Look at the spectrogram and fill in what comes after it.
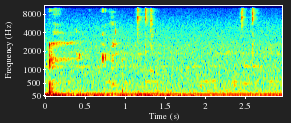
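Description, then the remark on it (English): A handful of sharp, quick clicks spaced irregularly, as someone quickly clicks through photos of a woman on a phone or computer, over a low steady background hum. “I'm I'm quickly clicking through her.”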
